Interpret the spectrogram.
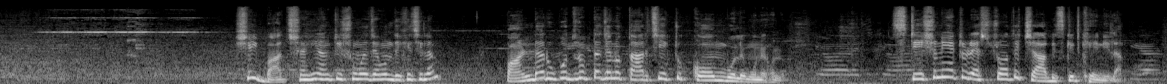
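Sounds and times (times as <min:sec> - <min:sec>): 
express train wheels squealing arriving at a railway station in Haridwar at dawn: 0:00.3 - 0:02.3, 0:04.4 - 0:05.3
speech: 0:02.4 - 0:08.0, 0:09.0 - 0:11.6.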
